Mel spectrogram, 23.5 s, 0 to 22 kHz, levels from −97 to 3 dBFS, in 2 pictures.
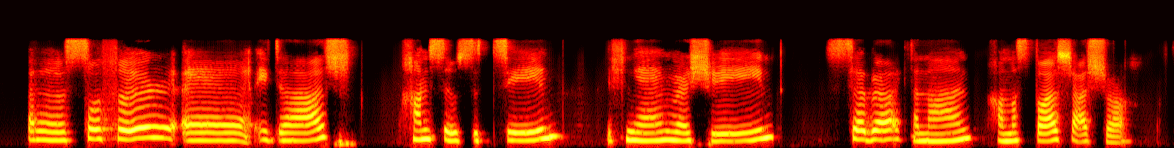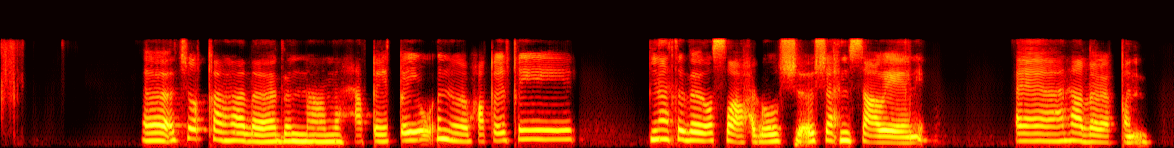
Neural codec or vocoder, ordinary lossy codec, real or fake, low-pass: codec, 16 kHz, 1 kbps, X-Codec, HuBERT features, trained on general audio; none; fake; 7.2 kHz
